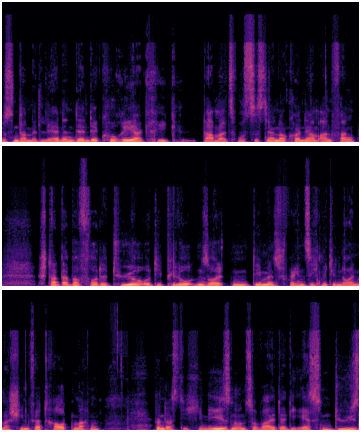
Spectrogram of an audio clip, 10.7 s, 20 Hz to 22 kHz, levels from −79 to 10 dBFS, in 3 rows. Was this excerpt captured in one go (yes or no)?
no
